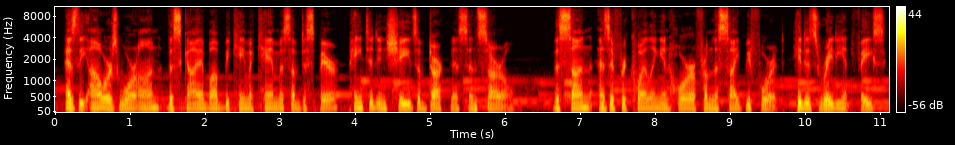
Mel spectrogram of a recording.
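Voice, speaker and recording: Solemn man narrating over steady music. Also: medium pitch. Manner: measured, solemn storytelling delivery. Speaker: homily narrator. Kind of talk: scripted dramatic narration. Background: background music.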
